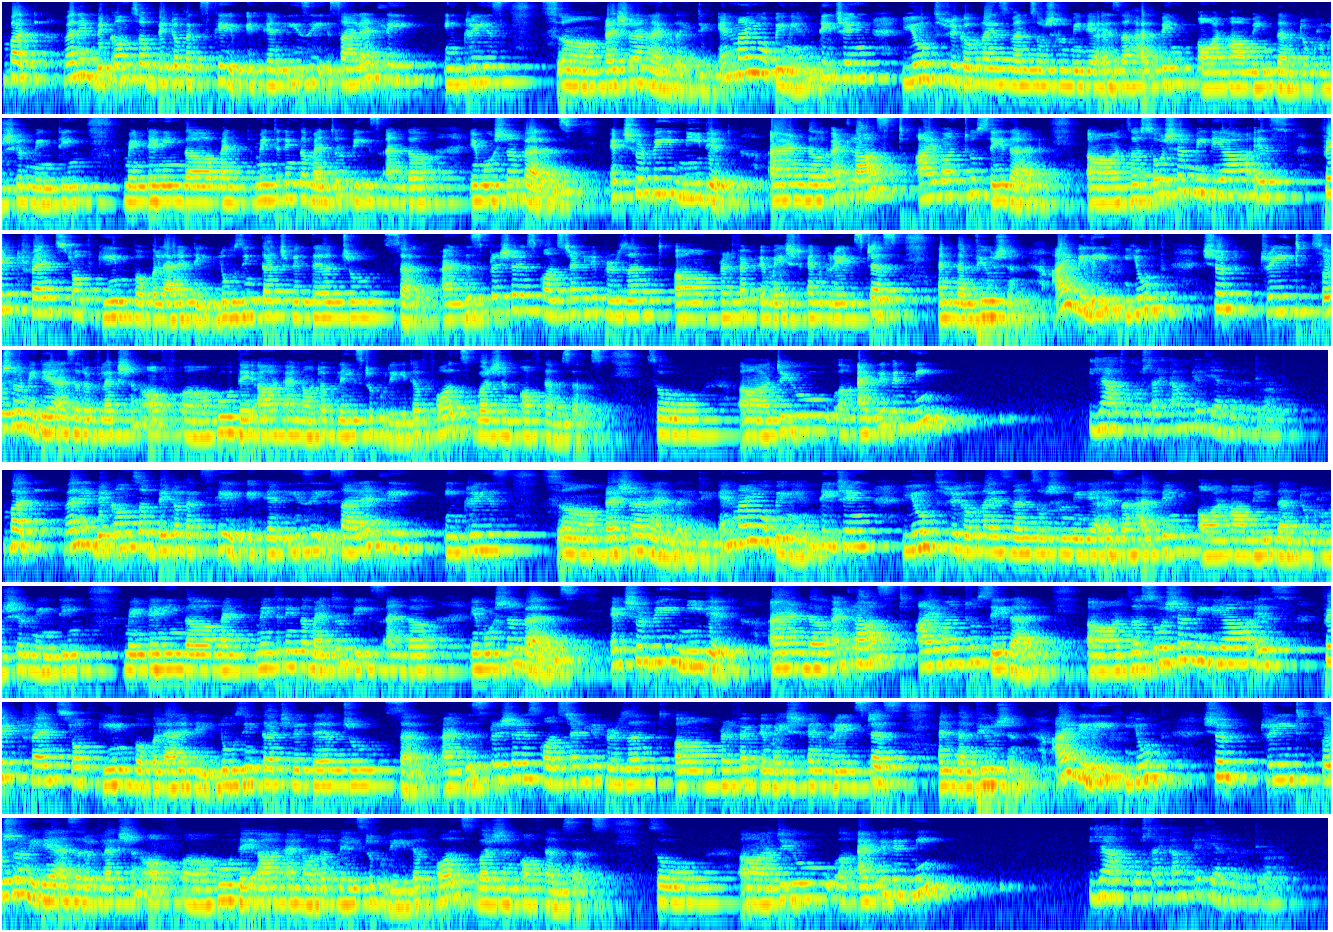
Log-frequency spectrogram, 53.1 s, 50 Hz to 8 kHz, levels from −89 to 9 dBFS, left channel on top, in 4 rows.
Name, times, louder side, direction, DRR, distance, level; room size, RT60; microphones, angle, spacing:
voice 1, 0.0-4.1 4.4-5.0 5.5-14.1 14.5-17.5 18.0-18.9 19.4-20.6 20.9-22.2 22.4-23.6 24.1-26.2 26.5-36.8 37.1-38.1 38.6-38.9 39.2-45.7 46.4-46.8 47.2-49.2, equal, 80° left, 1 dB, 1.5 m, -25 dB
voice 2, 50.7-52.7, equal, 10° left, -1 dB, 1.1 m, -33 dB
9.1 x 3.6 x 5.7 m, 0.87 s
head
